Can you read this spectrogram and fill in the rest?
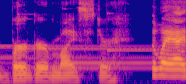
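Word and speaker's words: Bürgermeister: it's literally yeah Google Google Translate says it's Burgermeister the way I spelled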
